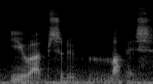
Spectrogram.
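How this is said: It is said in a stern, annoyed tone. The listener is in trouble. "it's a different tone of voice. It's like, okay, uh, I'm in trouble"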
